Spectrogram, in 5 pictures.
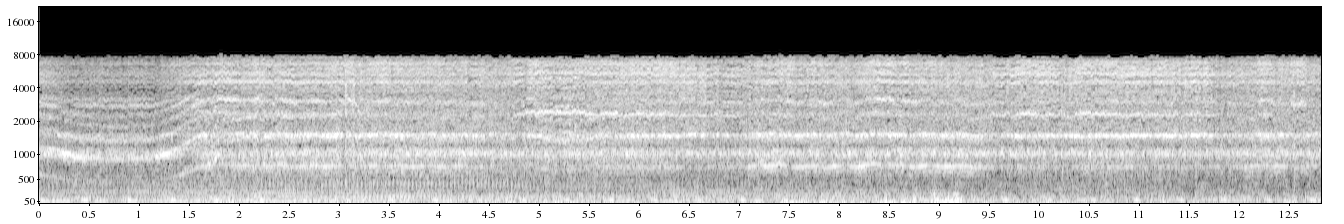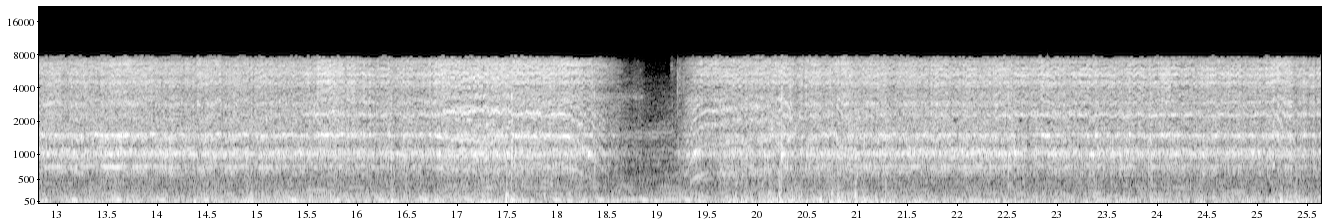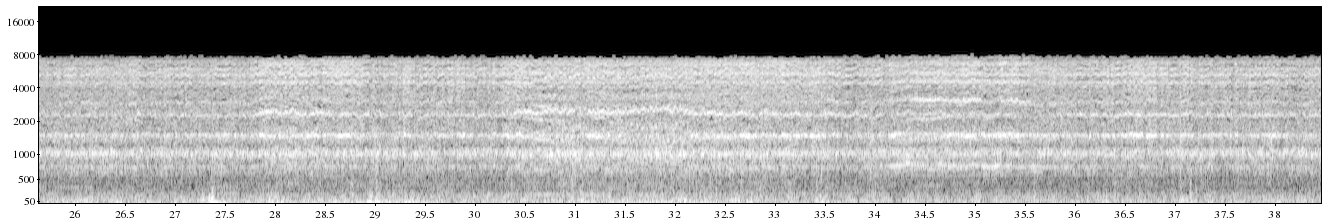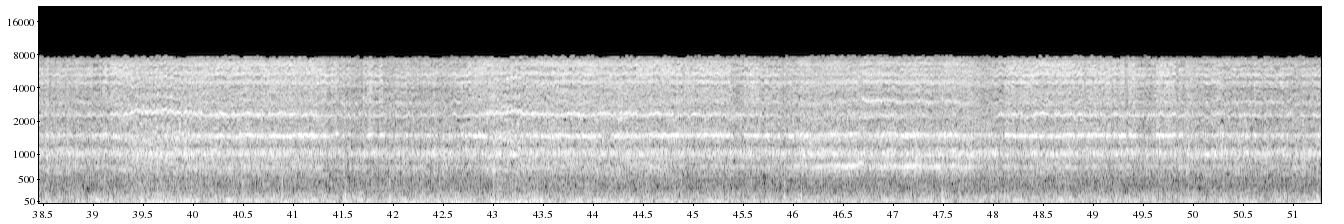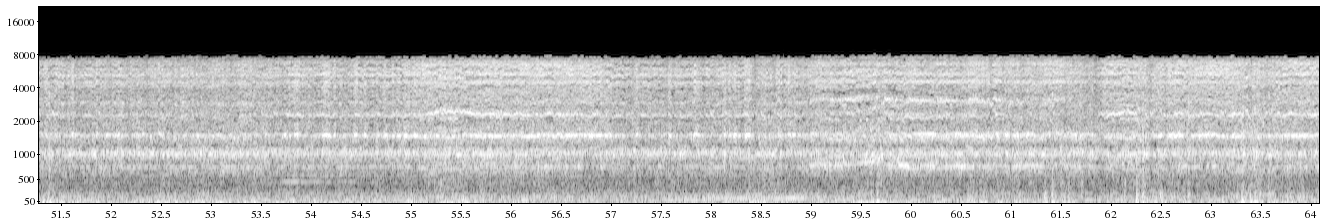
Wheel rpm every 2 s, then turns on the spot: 140, 200, 200, 200, 200, 200, 200, 200, 190, 90, 190, 200, 200, 200, 200, 200, 200, 200, 200, 200, 200, 200, 200, 200, 200, 200, 200, 200, 200, 190, 200, 200.
none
